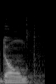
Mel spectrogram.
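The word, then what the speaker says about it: dąb: the more recent past word final plosives have become devoiced and that's why you now have domp and demby but these are both spelled with b so den bit means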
